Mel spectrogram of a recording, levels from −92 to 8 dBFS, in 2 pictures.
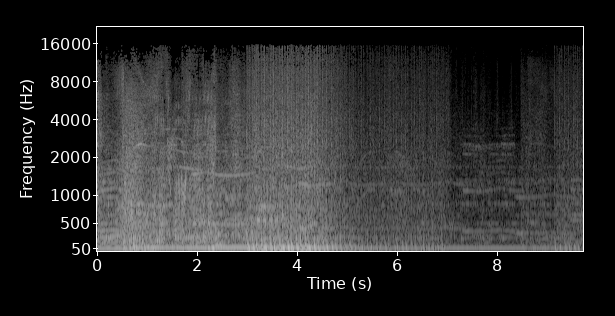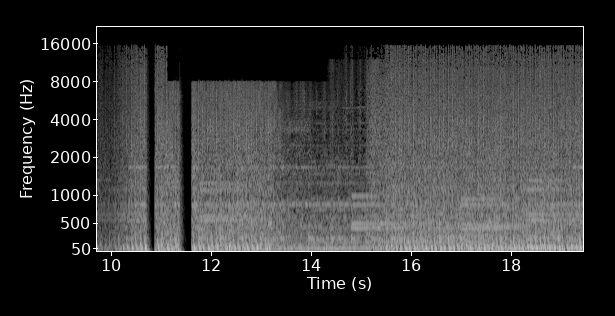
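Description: At 10.69 s the audio briefly freezes into a fading buzz that trails into a short silence, about 0.2 s in all, then resumes exactly where it left off with nothing missing. This is a call audio freeze, most likely caused by packets held up in transit until the jitter buffer ran dry, so the receiver stretched the last sound and inserted a gap. From 11.14 s to 16.43 s the audio turns rough and muffled, with the top end gone. That is a call bitrate drop: the encoder fell from 64 kbps to 9 kbps, stayed at the lowest rate for nearly 3 s, and cut the audio bandwidth from 20 kHz to 8 kHz. Inside that stretch, at 11.28 s, playback lurches forward with barely a seam. That skip ahead dropped roughly 70 ms that was already queued behind the loss, splicing the two sides almost directly. Right after, from 11.35 s to 11.62 s, another fading buzz sinks into silence, and when the audio returns about 0.24 s of it is simply gone. 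That is a long network dropout, likely a run of packets that never arrived. From 13.50 s to 14.70 s the audio drags slightly, to 97% speed at unchanged pitch, as a jitter buffer slow-down repeats tiny slices to add 37 ms of reserve.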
